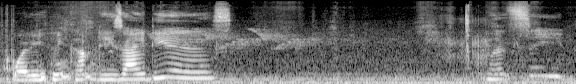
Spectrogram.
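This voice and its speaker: Slow, gentle woman reading a picture book. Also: on the high side, expressive, background noise. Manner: slow, gentle storytelling with asides to listeners. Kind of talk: children's picture book read-aloud.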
